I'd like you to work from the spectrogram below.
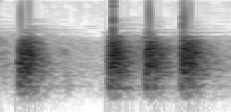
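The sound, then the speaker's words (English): Heavy, booming blows strike a locked door as it is being broken down: one hit, a pause, then three quick slams in a row. No voices are heard. “Bring it down, Mike.”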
